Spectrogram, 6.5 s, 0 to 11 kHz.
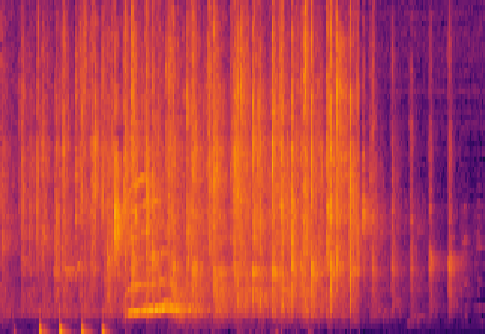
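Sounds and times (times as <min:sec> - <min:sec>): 
audience applause welcoming a pastor: 0:00.0 - 0:06.2
scattered cheers from the audience: 0:01.5 - 0:02.9.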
